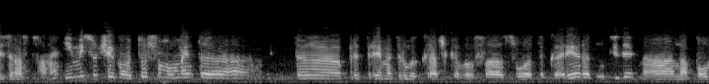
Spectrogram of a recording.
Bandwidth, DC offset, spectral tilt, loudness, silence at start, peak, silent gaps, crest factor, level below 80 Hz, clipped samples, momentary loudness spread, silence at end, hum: 7 kHz; under 0.1%; -5 dB/octave; -23 LUFS; 0 s; -6 dBFS; none; 18 dB; -66 dBFS; under 0.1%; 6 LU; 0 s; none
